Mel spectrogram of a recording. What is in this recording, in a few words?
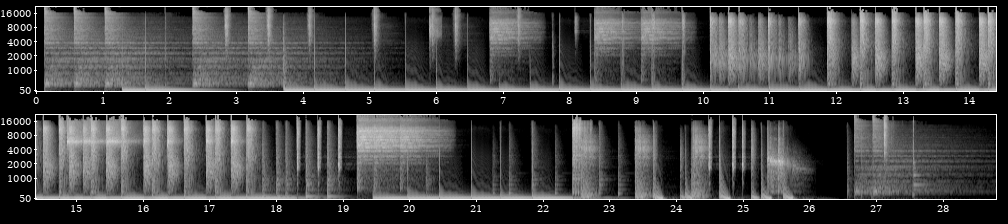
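Digi Hardcore Kit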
